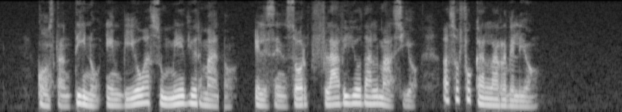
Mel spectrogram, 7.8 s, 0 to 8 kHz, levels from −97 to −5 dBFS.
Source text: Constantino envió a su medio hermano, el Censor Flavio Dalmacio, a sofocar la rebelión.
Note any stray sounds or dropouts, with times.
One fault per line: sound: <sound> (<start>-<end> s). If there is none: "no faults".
sound: dropout (2.7-2.8 s)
